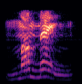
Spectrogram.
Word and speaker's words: Mammon: Now, this and it's pronounced Mammon, it's M-A-M-M-O-N, you can look it up yourself, and it derives from late Latin and Greece and Syrian.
